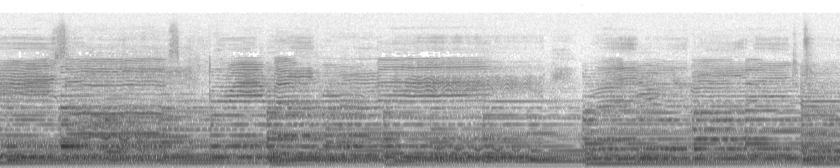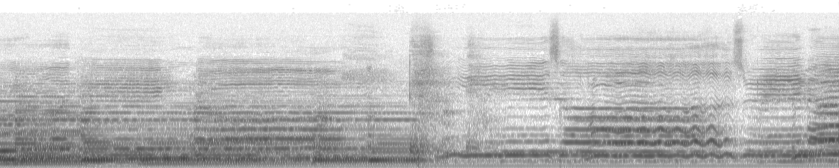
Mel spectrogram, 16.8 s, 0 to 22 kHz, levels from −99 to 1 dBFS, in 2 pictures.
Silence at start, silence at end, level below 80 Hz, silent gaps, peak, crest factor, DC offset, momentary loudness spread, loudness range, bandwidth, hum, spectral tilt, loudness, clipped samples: 0 s; 0 s; -62 dBFS; none; -14 dBFS; 18 dB; under 0.1%; 9 LU; 6 LU; 16 kHz; none; -6.5 dB/octave; -32 LUFS; under 0.1%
